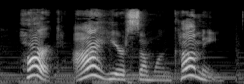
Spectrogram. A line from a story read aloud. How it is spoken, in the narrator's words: the red-haired one cried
